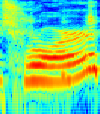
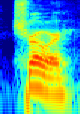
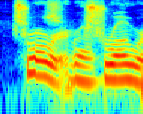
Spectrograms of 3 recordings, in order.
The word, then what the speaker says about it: Schroer: Schroer. Schroer. Like thrower. Thrower. Just say thrower and put an SCH in front of it.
